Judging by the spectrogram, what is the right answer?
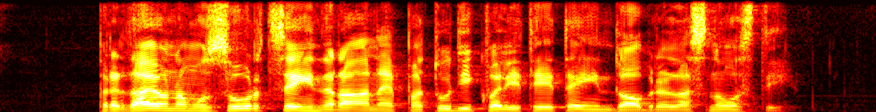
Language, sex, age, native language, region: Slovenian, male, 18-29, Slovenian, Savinja region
